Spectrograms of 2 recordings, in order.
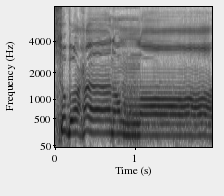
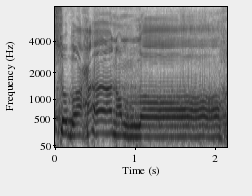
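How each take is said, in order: Both takes have the same delivery.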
